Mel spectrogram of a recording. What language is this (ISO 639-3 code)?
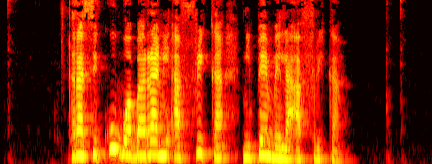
swa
